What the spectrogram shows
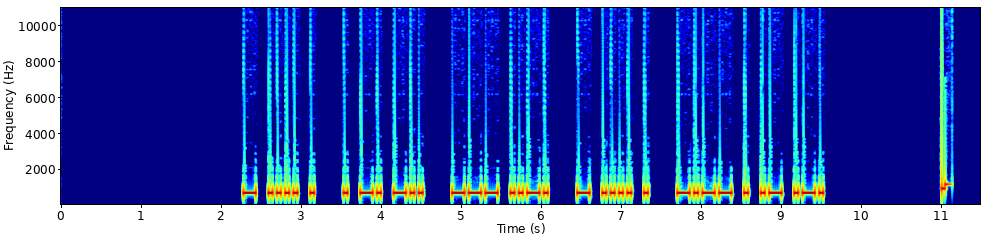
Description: Morse code, heard as a keyed tone, about 23 wpm, 700 Hz. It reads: THE END OF THE YEAR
